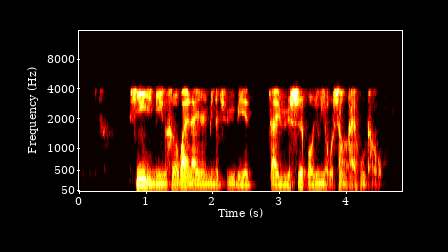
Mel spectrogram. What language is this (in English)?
Chinese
